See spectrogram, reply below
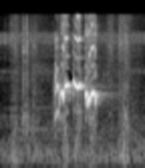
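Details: Sooty-headed bulbul, called kutilang, singing to stir other kutilang into answering: one quick bubbly three-note phrase, liquid and slightly warbled, preceded and followed by faint soft chirps.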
